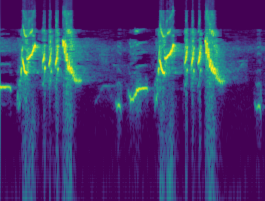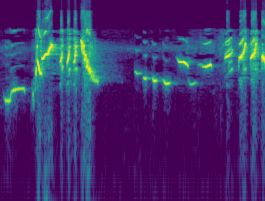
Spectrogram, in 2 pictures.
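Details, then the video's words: White-rumped shama song used to provoke other birds into singing: loud bursts of sharp sweeping whistles and rapid clicking notes, separated by short pauses, with softer low whistles between phrases. "Terapi murai pancing murai agar bunyi."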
